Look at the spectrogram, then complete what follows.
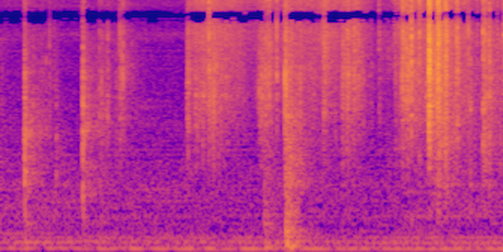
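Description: A few light knocks and one dull thump, then parchment paper rustling and crinkling under a hand from about four seconds in.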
